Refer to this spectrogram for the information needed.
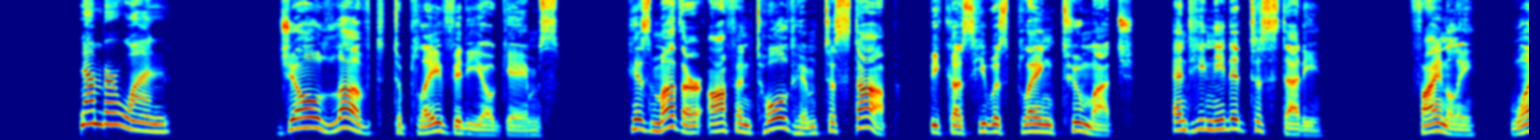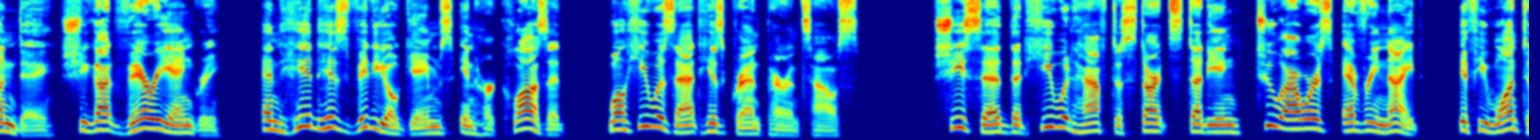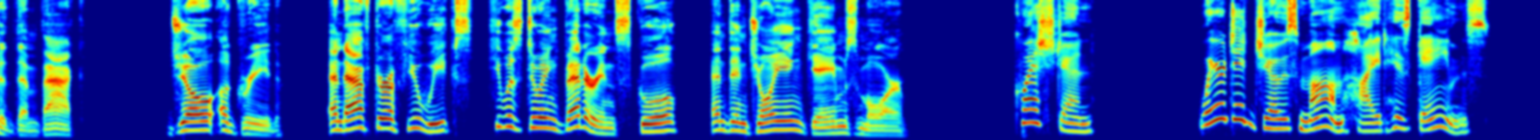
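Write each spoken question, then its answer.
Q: Where did Joe's mom hide his games?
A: In her closet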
